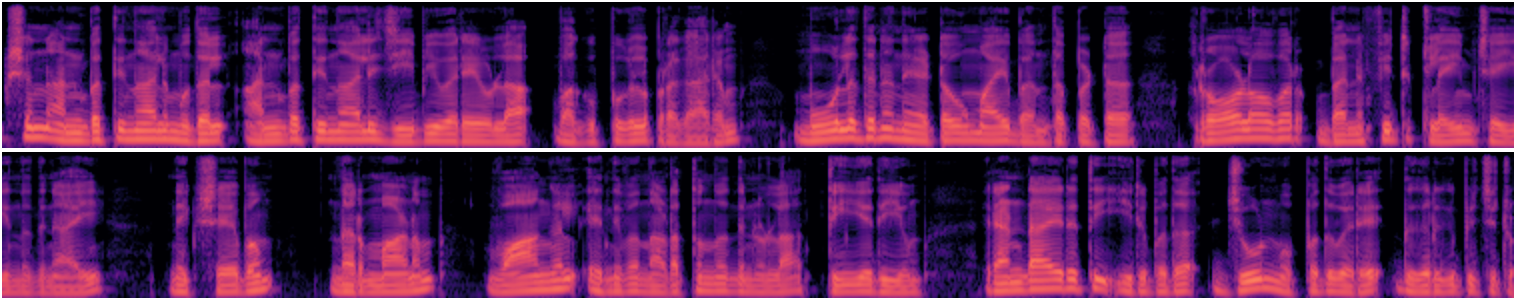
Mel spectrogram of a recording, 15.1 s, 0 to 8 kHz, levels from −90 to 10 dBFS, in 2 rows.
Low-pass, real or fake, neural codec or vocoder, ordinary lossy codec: 7.2 kHz; real; none; none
